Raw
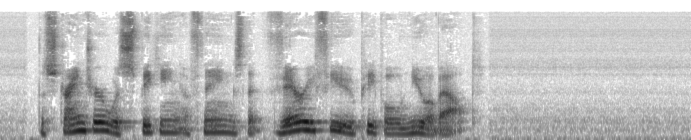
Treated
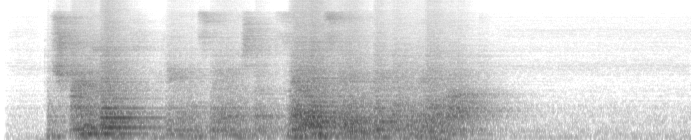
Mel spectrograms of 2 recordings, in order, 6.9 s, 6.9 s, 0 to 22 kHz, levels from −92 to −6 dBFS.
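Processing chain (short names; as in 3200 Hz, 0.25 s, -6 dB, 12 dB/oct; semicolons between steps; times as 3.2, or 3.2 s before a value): cycle switcher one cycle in 3, inverted; 1.11–1.54 passive tone stack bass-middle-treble 10-0-1; reverb RT60 1.5 s, pre-delay 51 ms, DRR -60 dB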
